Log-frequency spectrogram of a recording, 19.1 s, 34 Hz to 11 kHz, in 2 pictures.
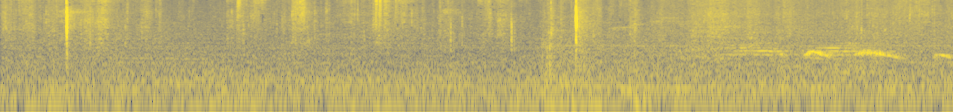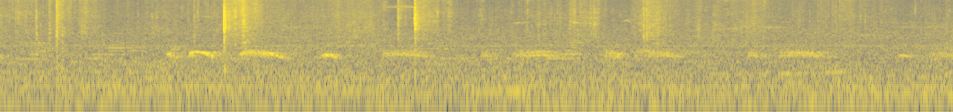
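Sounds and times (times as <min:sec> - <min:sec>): dove cooing: 0:06.6 - 0:19.0.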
